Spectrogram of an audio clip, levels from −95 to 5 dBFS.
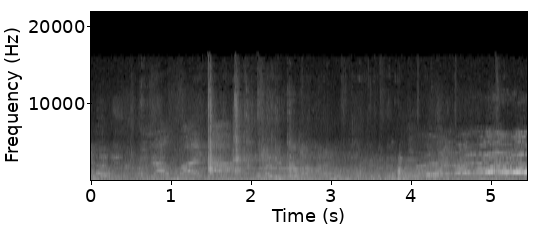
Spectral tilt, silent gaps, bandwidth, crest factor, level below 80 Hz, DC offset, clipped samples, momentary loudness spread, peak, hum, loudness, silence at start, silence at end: -3 dB/octave; none; 16.5 kHz; 18 dB; -72 dBFS; under 0.1%; under 0.1%; 13 LU; -18 dBFS; none; -37 LUFS; 0 s; 0 s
